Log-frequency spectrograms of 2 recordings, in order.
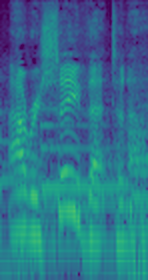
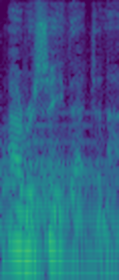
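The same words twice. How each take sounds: First: It is said at normal loudness. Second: It is said in a soft voice.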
